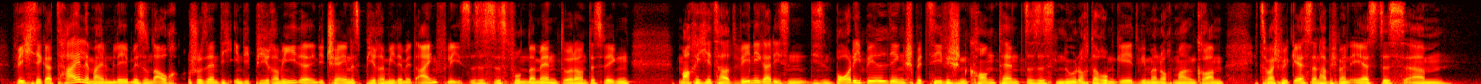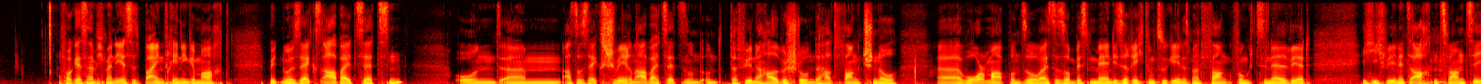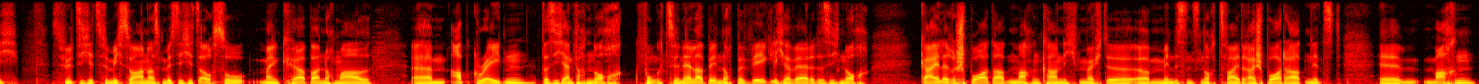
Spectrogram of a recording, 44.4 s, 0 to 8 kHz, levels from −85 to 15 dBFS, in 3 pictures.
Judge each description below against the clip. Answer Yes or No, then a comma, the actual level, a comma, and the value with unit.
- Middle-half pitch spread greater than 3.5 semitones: No, average, 2.8 semitones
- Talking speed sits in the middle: No, fast, 200 wpm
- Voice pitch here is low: Yes, low, 115 Hz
